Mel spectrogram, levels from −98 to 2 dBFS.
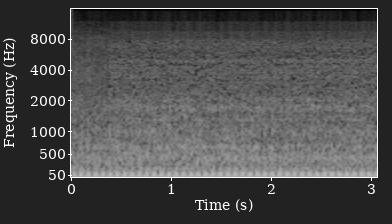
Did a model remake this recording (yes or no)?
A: no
